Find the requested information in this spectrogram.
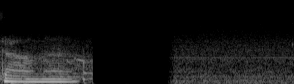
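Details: Dysarthria from ALS in an adult male diagnosed in 2014; ten years on the disease has severely affected his speech and movement; enrolled in a study of an implanted brain-computer interface to control smart-home devices.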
